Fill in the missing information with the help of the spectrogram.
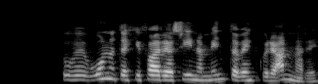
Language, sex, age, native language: Icelandic, female, 40-49, Icelandic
